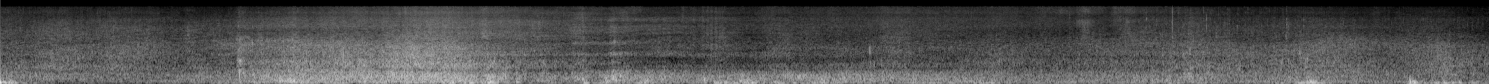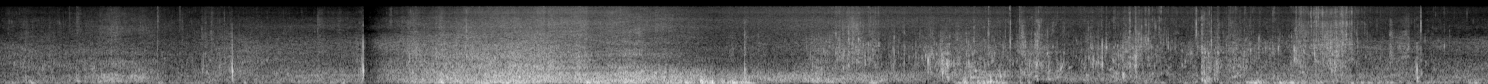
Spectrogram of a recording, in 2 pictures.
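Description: Shallow surf washing in over wet sand, with wind noise on the microphone; the wash swells louder twice, a couple of seconds in and again about two-thirds through. Near the end come short wet crackles of hands scooping sand out of the foamy water.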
